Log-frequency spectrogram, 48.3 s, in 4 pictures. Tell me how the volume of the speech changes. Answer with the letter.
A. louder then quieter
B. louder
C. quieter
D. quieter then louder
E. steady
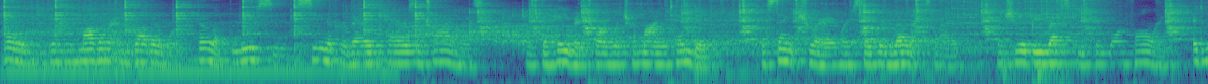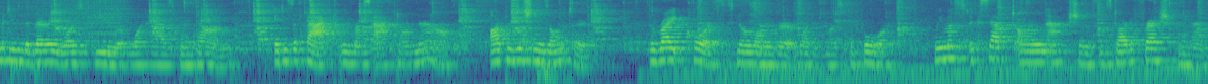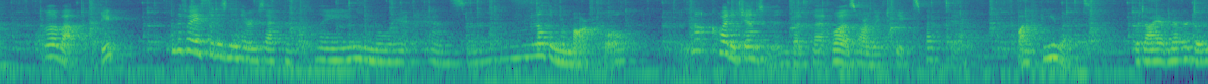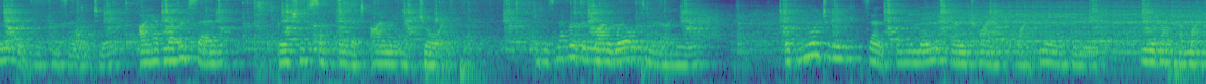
E.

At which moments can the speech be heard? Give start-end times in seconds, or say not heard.
0.0-43.2, 44.0-48.2.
